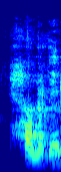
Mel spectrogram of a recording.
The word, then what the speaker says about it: Armageddon: Okay, Armageddon, because it actually has that sound at the beginning of it in the original. I've never noticed that before. But there is a hard breathing mark, so it's Armageddon.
